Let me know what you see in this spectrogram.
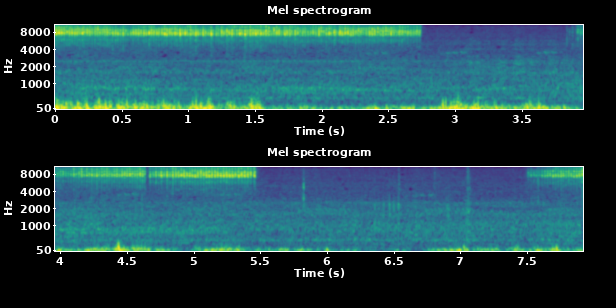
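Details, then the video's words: Locusts producing a strange, shrill hissing drone in long bursts of about three seconds, one shorter burst, then a gap before it starts again, with low rustling and knocking sounds beneath. "Hear the strange sound of locusts"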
